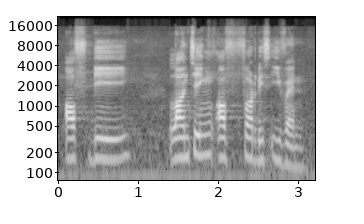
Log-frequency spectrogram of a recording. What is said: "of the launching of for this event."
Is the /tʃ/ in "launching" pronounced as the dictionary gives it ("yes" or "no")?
yes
